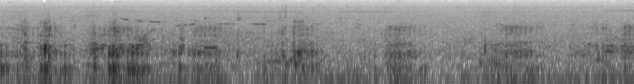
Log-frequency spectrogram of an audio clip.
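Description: Lions tear and chew at meat close by, with wet crunching and ripping.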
